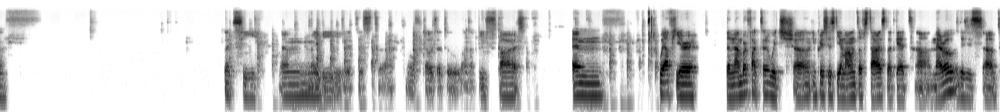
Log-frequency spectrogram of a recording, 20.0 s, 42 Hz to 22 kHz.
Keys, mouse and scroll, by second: 0.0-6.1 drag, 7.2-8.1 scroll up 2, 8.1-9.1 scroll up 1, 9.1-9.7 scroll up 1, 9.7-10.8 scroll up 1, 10.8-12.0 drag, 10.8-12.0 scroll up 1, 12.0-12.9 scroll down 2, 12.9-14.1 drag, 14.1-16.0 scroll down 2, 16.0-20.0 drag.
